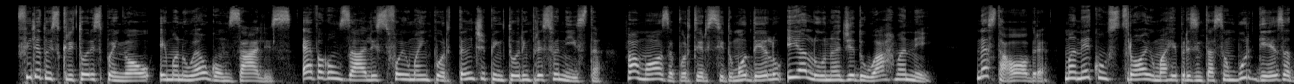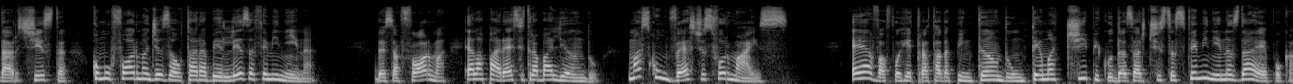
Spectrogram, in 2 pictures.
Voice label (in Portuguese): Educacional; FTD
